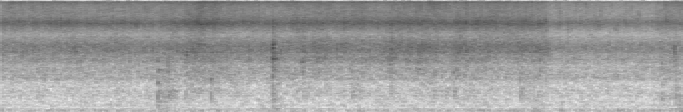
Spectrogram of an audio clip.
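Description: Onions frying in a pan, a steady, moderate sizzle with faint occasional scrapes and crackles, continuing evenly before easing slightly near the end, with no talking.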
